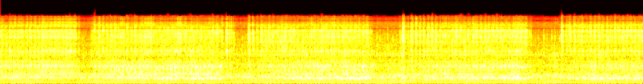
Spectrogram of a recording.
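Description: A gouge scrapes against spinning wood in bursts.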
